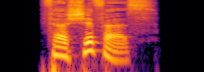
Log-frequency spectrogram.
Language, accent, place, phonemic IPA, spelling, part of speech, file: German, Germany, Berlin, /fɛɐ̯ˈʃɪfɐs/, Verschiffers, noun, De-Verschiffers.ogg
- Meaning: genitive singular of Verschiffer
